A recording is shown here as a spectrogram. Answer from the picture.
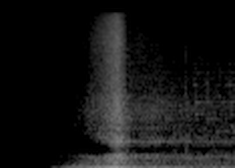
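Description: A whoosh transition effect swelling up out of silence about half a second in, peaking just after a second, then dying away into a low rumble.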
